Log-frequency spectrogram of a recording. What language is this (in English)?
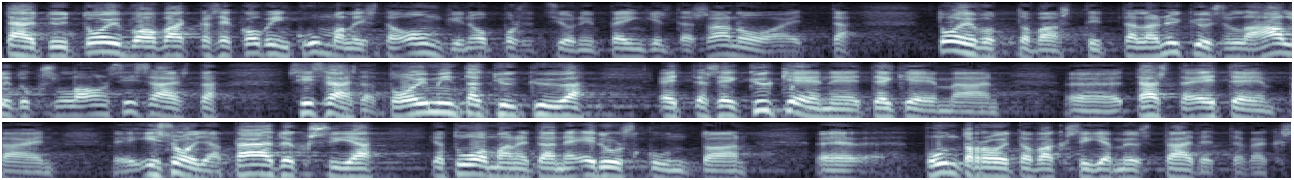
Finnish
